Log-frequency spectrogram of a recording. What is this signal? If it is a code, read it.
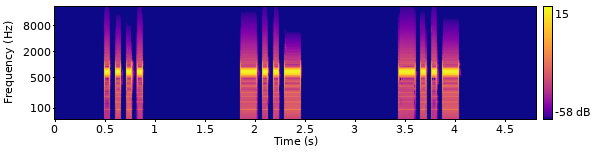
Morse code, heard as a keyed tone, about 22 wpm, spaced as for 8 wpm, 700 Hz. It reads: HXX
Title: USA Call Signs - 6 Characters - 6x Character Spacing - 22wpm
